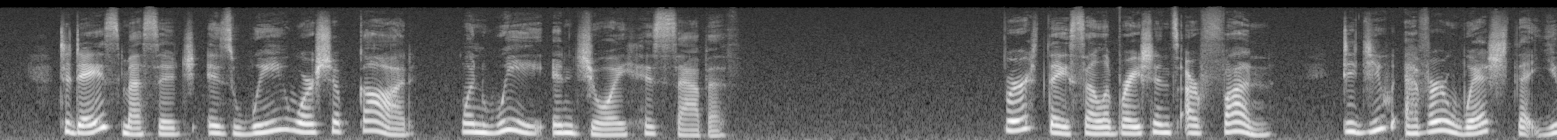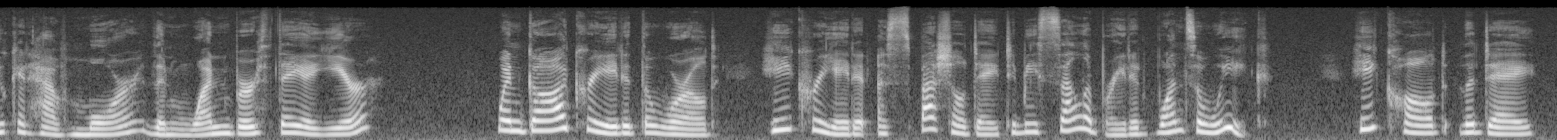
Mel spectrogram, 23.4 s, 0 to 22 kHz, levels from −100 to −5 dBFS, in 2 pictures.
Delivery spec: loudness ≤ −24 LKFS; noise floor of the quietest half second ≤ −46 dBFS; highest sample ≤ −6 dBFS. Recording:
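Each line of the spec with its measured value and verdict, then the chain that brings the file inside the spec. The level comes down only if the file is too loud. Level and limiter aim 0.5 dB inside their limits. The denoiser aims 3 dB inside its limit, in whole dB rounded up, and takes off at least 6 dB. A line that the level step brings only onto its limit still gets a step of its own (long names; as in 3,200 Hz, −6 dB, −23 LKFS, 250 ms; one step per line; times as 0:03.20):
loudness −17.0 LKFS: out of spec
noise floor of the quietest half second −50 dBFS: in spec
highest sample −1.5 dBFS: out of spec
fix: level −7.5 dB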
